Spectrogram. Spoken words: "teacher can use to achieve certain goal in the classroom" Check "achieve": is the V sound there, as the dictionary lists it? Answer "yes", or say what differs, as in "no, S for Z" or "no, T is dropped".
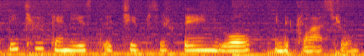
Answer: no, P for V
